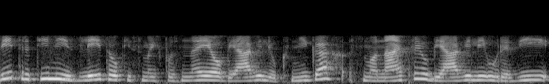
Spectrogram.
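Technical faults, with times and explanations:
1.86–1.91 s: short stall from a late packet. A packet arrived late, the jitter buffer emptied, and the receiver held the last sound for 34 ms until it arrived, then resumed where it stopped. Unlike a dropout, the speech is stretched rather than cut, with a slight buzz or dip.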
